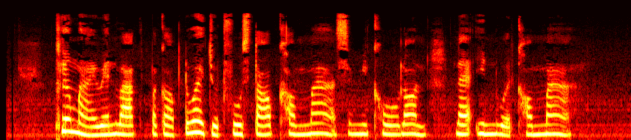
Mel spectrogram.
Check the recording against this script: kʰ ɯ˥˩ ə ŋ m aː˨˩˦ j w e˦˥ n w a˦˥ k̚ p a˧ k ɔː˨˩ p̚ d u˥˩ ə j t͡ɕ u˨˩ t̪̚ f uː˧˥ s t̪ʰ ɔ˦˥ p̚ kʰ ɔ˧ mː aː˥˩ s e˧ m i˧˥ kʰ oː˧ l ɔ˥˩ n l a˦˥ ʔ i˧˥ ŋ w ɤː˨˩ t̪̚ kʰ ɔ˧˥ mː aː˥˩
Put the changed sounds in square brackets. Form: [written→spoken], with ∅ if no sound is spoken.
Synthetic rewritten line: kʰ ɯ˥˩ ə ŋ m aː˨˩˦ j w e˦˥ n w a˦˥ k̚ p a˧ k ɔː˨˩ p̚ d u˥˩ ə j t͡ɕ u˨˩ t̪̚ f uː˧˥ s [t̪ʰ→t̪] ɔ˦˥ p̚ kʰ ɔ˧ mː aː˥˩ s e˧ m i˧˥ kʰ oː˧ l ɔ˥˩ n l [a˦˥→ɛ˦˥] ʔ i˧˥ [ŋ→n] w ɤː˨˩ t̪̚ kʰ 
